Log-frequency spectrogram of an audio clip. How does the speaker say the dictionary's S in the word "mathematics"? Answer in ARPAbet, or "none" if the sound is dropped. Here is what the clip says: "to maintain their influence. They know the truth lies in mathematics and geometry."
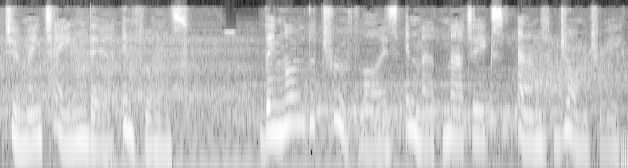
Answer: S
